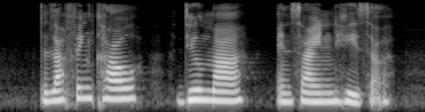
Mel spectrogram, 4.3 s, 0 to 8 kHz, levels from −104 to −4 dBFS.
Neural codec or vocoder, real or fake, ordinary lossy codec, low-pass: none; real; none; 7.2 kHz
